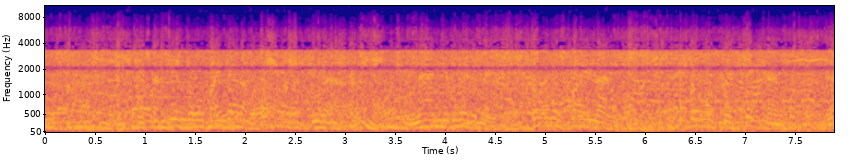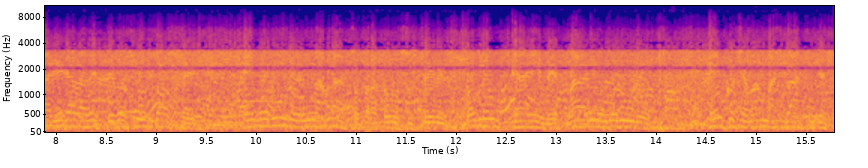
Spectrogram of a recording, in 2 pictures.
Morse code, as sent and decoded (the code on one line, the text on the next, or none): none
